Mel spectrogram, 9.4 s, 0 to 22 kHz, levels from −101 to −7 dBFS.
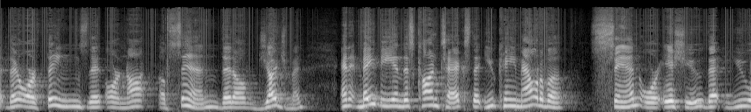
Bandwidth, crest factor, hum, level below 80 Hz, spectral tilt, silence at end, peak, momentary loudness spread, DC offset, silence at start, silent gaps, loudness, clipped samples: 17 kHz; 16 dB; none; -72 dBFS; -5 dB/octave; 0 s; -10 dBFS; 9 LU; under 0.1%; 0 s; none; -27 LUFS; under 0.1%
